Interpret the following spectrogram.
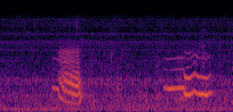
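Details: A newborn male Dachshund puppy, the first of the litter, gives two thin, high-pitched squeals, each wavering and bending in pitch, just after birth.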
